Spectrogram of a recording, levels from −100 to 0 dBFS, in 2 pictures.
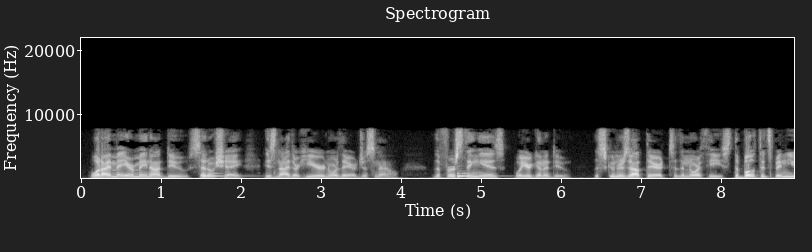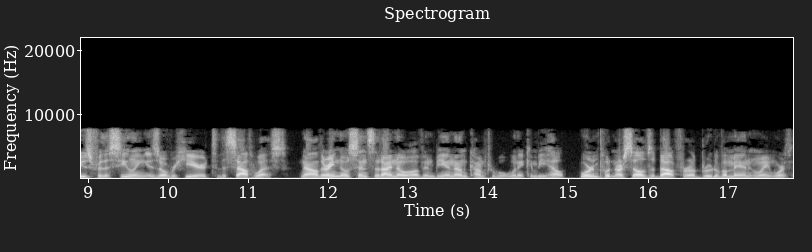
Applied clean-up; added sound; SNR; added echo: none; Bowed string instrument; 9 dB; none.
